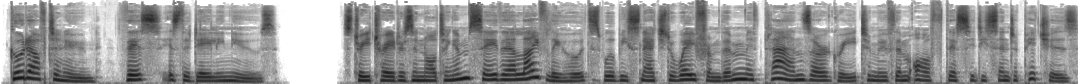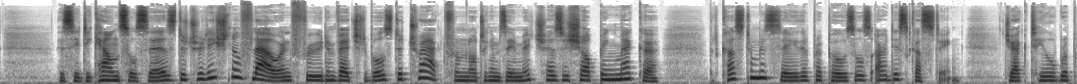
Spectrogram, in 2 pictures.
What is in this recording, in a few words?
VOICE OVER BRITISH NEWS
